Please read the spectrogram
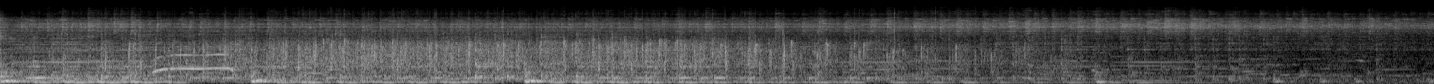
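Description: Live Hindustani accompaniment for Kathak dance: low tabla strokes and a short gliding melody note near the start, over a dense bright patter. The sound dies away over the last few seconds.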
